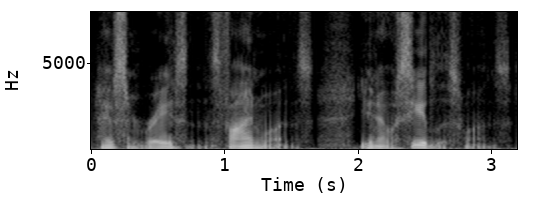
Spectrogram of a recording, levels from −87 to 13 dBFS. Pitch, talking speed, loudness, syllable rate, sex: 95 Hz, 190 wpm, -20 LUFS, 4.4 syllables/s, male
